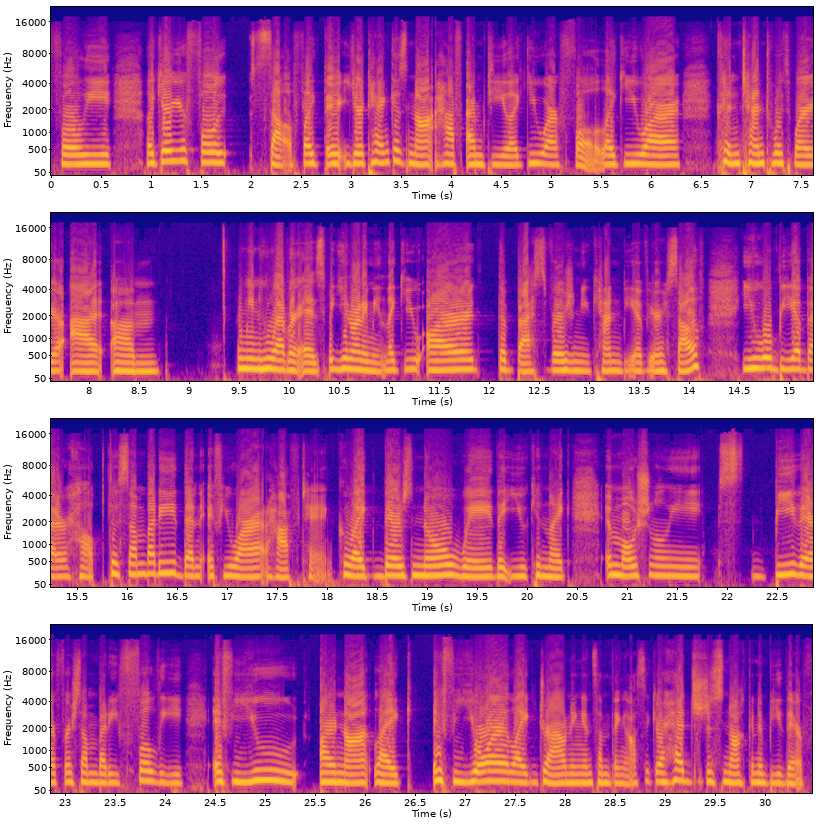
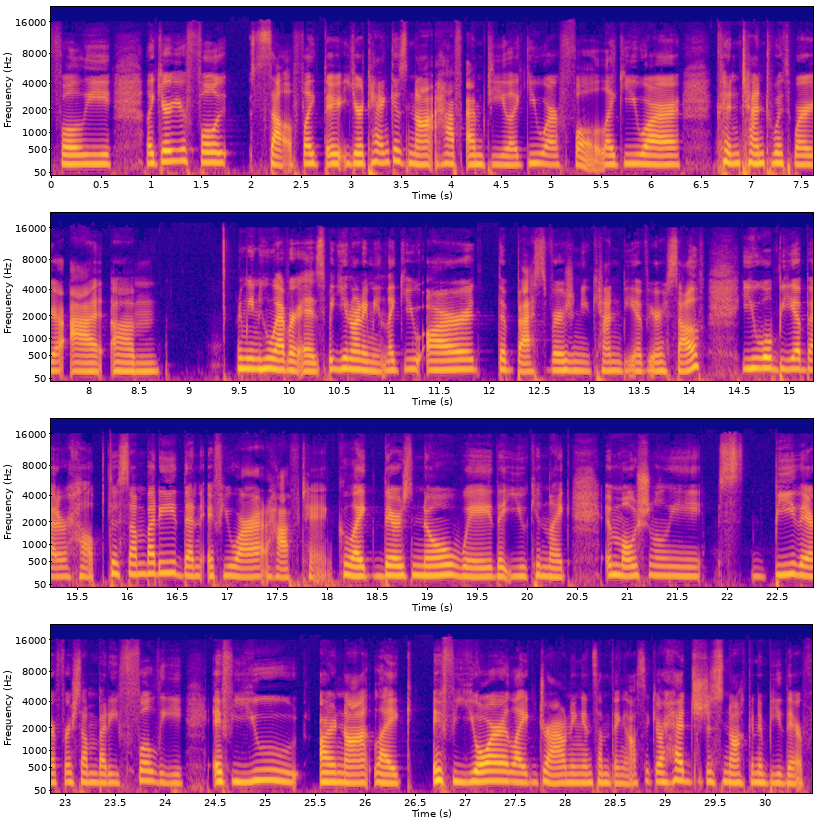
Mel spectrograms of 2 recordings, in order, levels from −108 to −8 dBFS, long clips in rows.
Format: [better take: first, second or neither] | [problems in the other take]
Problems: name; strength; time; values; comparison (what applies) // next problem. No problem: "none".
second | distortion; slight; 10% of the sound clipped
